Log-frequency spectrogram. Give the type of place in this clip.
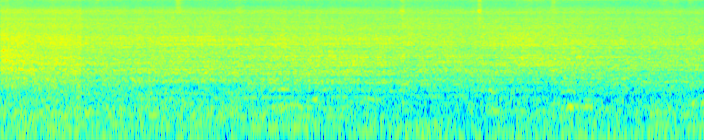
park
